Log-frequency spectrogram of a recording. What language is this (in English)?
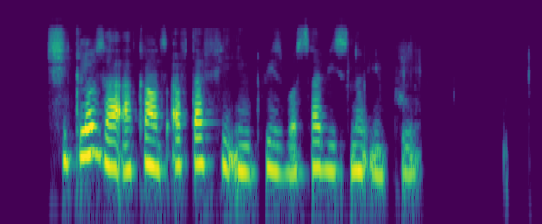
Nigerian Pidgin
